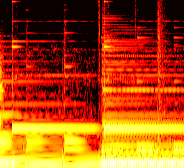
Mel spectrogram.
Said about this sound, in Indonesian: Handphone Erika pun bunyi dan terlihat dari notif itu dari dia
